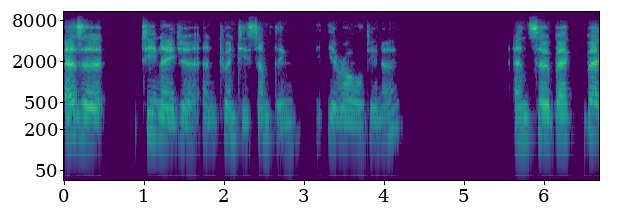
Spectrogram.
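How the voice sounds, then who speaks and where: With a very deep, low pitch and a dark, mellow tone, a woman talks at a fairly slow pace with fairly even intonation. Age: 70s. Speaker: astrologer. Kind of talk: casual conversation.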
